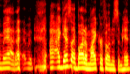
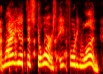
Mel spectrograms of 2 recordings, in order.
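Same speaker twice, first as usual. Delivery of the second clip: very high, exasperated retold question; mock incredulity; 14 semitones higher than usual. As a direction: squeal it in put-on disbelief. Retold incredulous reply to friend.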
